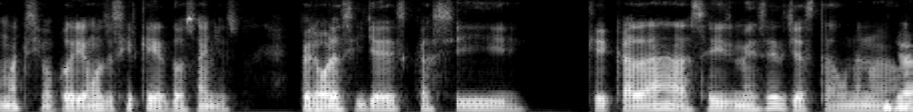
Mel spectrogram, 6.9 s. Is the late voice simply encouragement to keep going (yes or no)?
no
